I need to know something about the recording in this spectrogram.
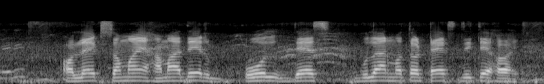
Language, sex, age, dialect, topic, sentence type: Bengali, male, 18-24, Jharkhandi, banking, statement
